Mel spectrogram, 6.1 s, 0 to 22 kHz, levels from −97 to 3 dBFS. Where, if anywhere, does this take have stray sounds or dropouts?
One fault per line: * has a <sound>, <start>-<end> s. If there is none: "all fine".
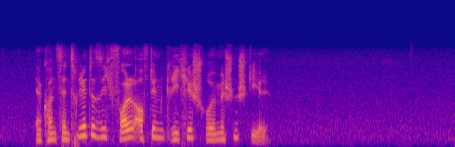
all fine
